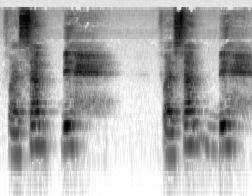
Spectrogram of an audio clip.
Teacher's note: Pada huruf h-nya kita akan merasakan adanya nafas yang mengalir. Kemudian kita coba pegang tenggorokan kita, maka pasti tidak akan bergetar. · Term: sifat hamas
